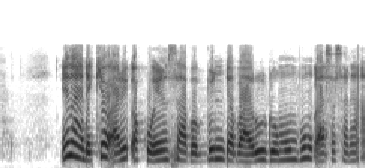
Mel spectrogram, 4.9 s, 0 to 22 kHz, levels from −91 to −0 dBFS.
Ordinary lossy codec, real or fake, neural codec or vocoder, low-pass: none; fake; codec, 16 kHz, 8 kbps, FreqCodec, larger model; 7.2 kHz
